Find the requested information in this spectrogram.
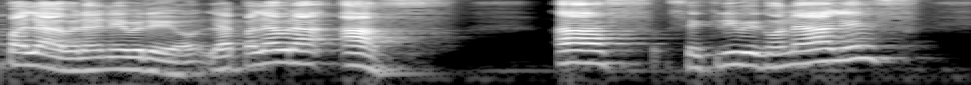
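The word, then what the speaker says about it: אף: El Rebbe durante esta sijá habló mucho de una palabra en hebreo, la palabra af. Af se escribe con alef y con fei.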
